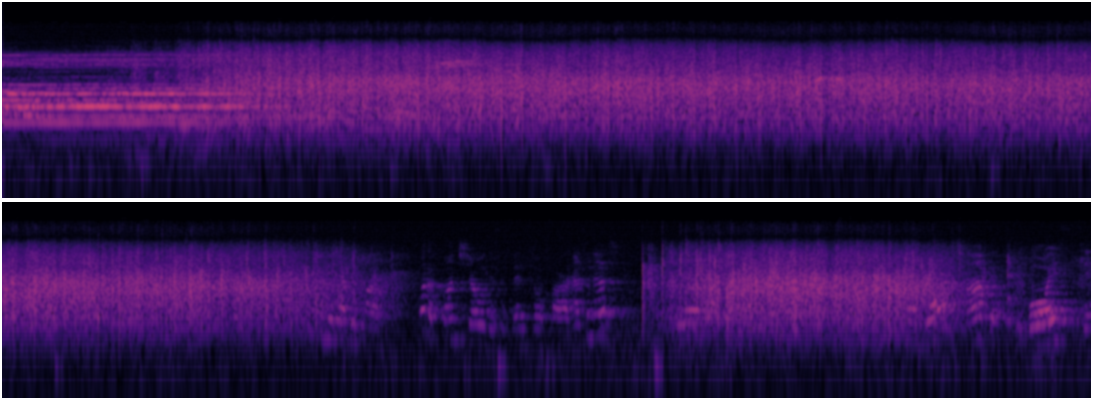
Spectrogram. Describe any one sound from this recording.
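A group of women sing together in harmony through microphones.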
